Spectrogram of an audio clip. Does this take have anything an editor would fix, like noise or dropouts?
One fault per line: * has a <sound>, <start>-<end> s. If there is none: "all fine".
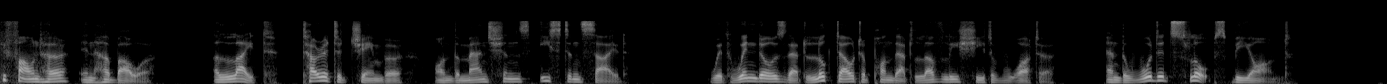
all fine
